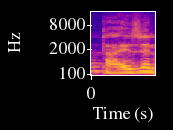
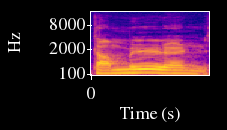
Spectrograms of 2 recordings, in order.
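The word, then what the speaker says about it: Tamizhan: But why is it spelled with the Z? I was calling it Formula Tyson. I'm like, Formula Tyson is my friend. Like, repping the South. Yeah. So Tamilan. So Tamil has like 3 alphabets for the word la.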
